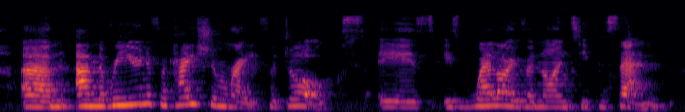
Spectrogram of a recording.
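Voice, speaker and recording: A woman's fairly high, bright, sharp voice in an English accent, with big swings in loudness. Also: ordinary pitch variation, moderate pace. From England. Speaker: microchip company representative. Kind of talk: podcast interview.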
